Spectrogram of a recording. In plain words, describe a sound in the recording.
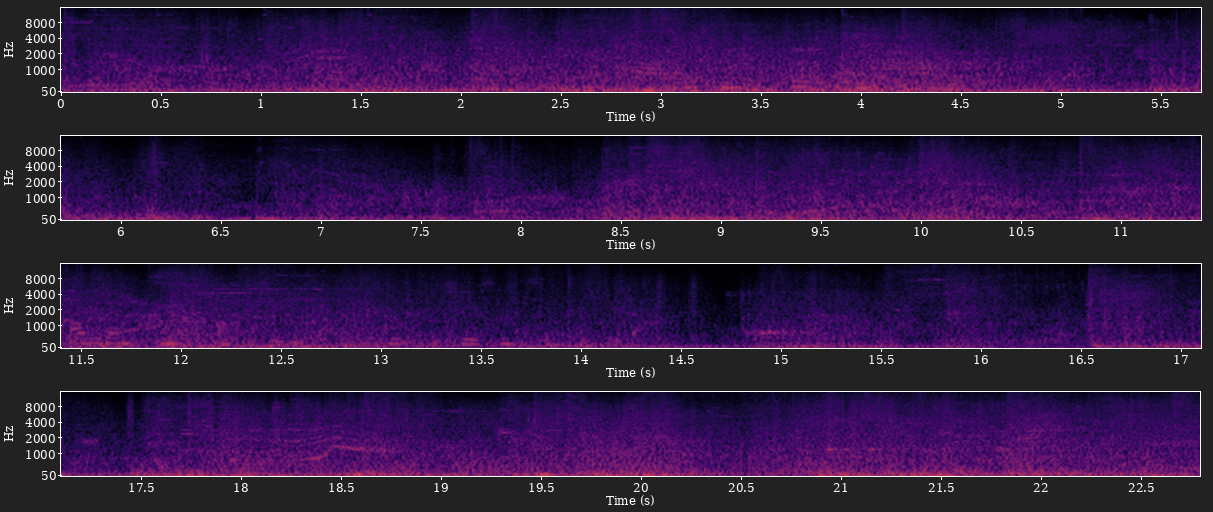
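Game spells blast, crackle and whoosh in a fast battle.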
